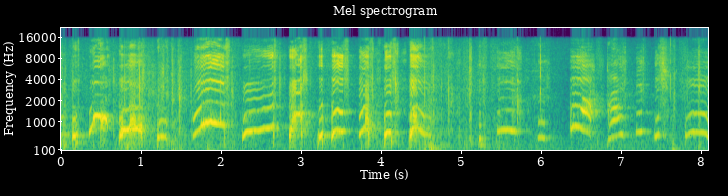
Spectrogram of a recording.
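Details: Fox named AlfRed, two years old on 22 April 2018, giving a rapid, steady stream of arching, rising-then-falling squeals, about two per second, loud and tonal with rich overtones throughout.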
